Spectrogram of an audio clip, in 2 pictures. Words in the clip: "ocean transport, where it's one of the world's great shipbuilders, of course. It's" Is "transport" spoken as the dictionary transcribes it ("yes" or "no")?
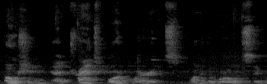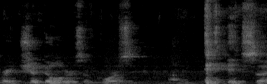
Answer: yes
